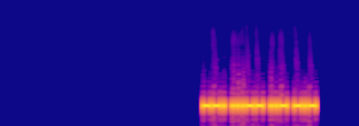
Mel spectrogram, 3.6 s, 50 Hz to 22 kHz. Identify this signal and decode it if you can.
Morse code, heard as a keyed tone, about 53 wpm, 700 Hz. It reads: G3UK
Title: DXCC-100 Call Signs - 4 Characters - 50wpm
